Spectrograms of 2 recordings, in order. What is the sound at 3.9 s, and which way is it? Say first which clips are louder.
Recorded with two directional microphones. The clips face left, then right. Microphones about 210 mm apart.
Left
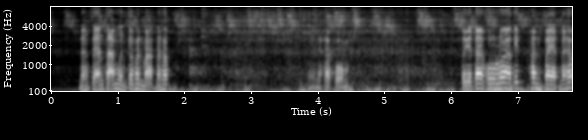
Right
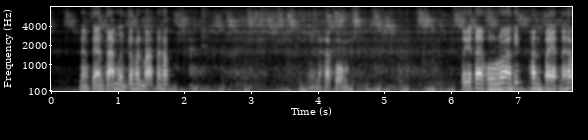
Speech: even; 5° left (ahead or behind).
